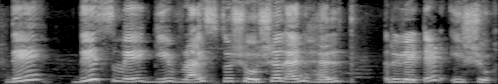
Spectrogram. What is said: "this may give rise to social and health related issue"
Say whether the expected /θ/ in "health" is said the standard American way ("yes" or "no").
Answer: no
